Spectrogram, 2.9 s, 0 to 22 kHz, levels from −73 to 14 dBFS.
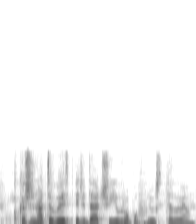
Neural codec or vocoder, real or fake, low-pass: codec, 16 kHz in and 24 kHz out, 0.6 kbps, FocalCodec, streaming, 4096 codes; fake; 7.2 kHz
